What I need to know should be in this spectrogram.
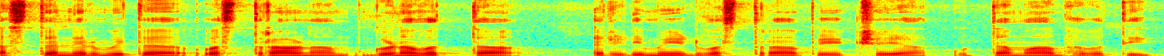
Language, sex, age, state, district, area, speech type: Sanskrit, male, 30-45, Karnataka, Chikkamagaluru, rural, spontaneous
